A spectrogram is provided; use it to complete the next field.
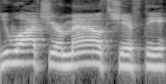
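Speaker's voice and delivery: slow, low-energy movie delivery. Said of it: "like [name] would deliver the line".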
